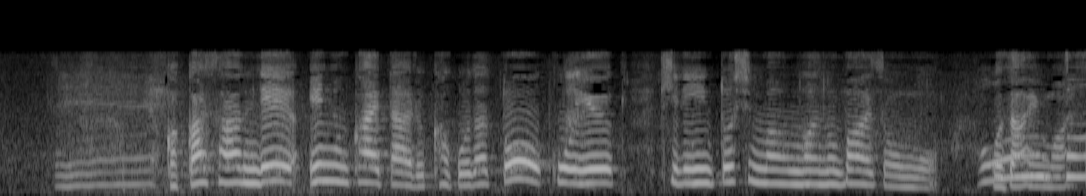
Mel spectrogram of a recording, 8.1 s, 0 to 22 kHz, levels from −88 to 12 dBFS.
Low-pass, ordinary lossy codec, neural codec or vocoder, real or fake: 7.2 kHz; none; none; real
